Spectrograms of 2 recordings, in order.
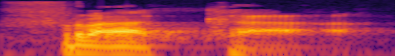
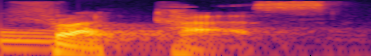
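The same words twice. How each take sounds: First: The final s is silent. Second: The final s is pronounced. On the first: The speaker calls it right. "the S is not pronounced when you deal with a singular form" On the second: The speaker calls it wrong. "not fracas, as we commonly say"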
